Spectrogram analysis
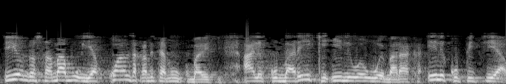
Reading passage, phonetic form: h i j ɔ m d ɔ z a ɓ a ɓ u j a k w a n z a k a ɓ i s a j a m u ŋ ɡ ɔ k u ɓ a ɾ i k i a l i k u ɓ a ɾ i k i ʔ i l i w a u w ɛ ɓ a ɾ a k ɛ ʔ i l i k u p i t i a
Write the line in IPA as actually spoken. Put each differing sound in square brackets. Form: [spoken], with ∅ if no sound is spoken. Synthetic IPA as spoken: h i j ɔ [n] d ɔ [s] a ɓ a ɓ u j a k w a n z a k a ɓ i s a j a m u ŋ ɡ [u] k u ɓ a ɾ i k i a l i k u ɓ a ɾ i k i ʔ i l i w [ɛ] u w ɛ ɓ a ɾ a k [a] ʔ i l i k u p i t i a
